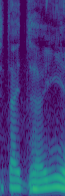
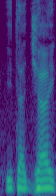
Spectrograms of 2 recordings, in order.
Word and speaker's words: Itajaí: Nous allons retrouver dans quelques instants Ben Wright, puisque le mât est bien arrivé à Itajaí, puisqu'on prononce Itajaí et non Itajaí, comme je le disais tout à l'heure.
